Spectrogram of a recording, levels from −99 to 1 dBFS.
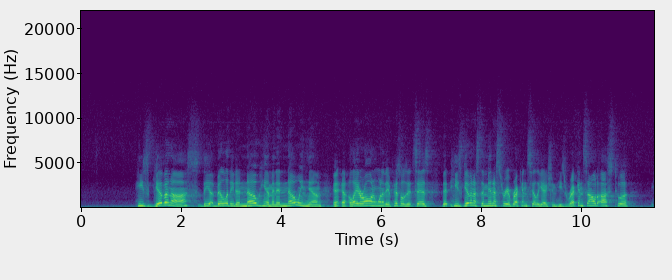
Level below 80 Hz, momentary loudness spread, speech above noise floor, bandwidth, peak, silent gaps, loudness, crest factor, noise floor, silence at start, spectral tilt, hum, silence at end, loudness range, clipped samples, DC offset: -68 dBFS; 8 LU; 40 dB; 6.6 kHz; -8 dBFS; none; -26 LUFS; 18 dB; -65 dBFS; 1.15 s; -9 dB/octave; none; 0.55 s; 3 LU; under 0.1%; under 0.1%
